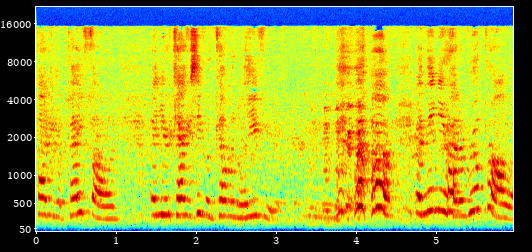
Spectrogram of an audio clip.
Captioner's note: laugh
